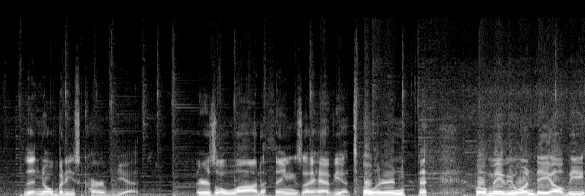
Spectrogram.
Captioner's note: laughs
